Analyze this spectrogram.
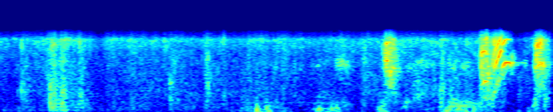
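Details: Seven-week-old rescue puppies playing in a pen let out short high yips and squeaky barks, clustered toward the end, amid shuffling and bumping sounds.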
